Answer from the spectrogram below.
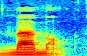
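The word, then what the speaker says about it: mama (妈妈): Ensuite, le dernier, qui n'est pas vraiment un ton, mais euh, il existe, c'est le ton neutre. Il n'y a pas d'accentuation, euh, donc pas de marque. Il est souvent utilisé pour une interjection en fin de phrase ou sur la dernière syllabe d'un mot répétitif comme euh, maman. mama.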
